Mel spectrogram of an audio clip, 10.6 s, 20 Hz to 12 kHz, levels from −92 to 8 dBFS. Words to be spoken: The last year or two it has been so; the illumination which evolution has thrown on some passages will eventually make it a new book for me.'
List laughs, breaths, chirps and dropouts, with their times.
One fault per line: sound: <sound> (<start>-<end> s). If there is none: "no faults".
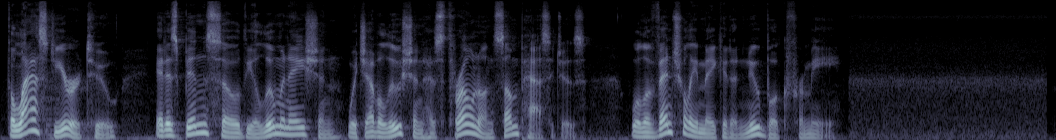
no faults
